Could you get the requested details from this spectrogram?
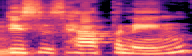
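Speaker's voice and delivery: plain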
